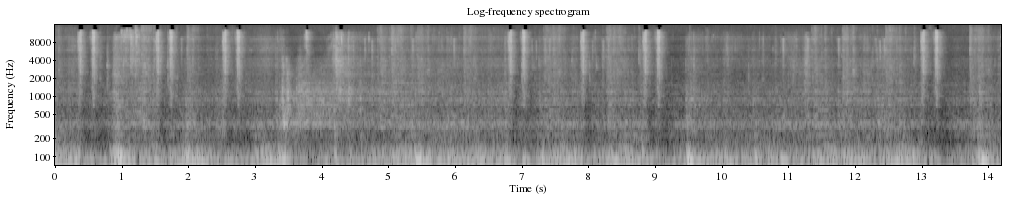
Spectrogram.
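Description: Sharp clicks of building pieces snapping into place come in quick pairs.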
